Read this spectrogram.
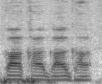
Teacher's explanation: ক খ গ ঘ, এটা কণ্ঠে হচ্ছে, তো ওগুলোকে আমরা কণ্ঠবর্ণ বলবো, এবং অ আ এটা হলো কণ্ঠবর্ণ।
